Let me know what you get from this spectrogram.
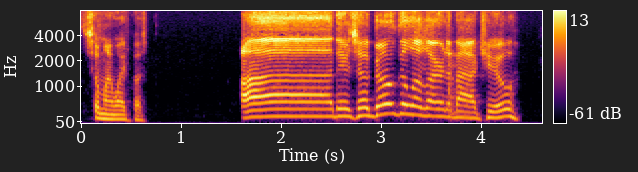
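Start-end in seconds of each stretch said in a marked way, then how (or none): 1.6-4.3 leisurely, slow, high delivery, drawn-out uh. Quoting the wife about a Google alert: Oprah voice. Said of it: "now he's doing the Oprah voice".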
